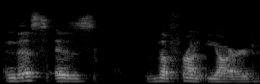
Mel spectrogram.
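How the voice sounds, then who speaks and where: A woman's voice: very deep voice, fairly even intonation, takes it slowly. An American woman reads a children's picture book aloud, adding informal asides to a young child. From United States. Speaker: storybook reader, mother.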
